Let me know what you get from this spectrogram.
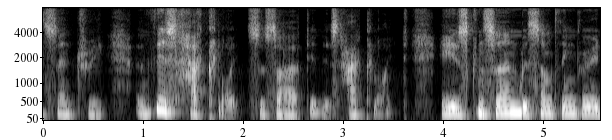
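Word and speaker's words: Hakluyt: now I can pronounce it's called hackit hackit was an Elizabethan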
